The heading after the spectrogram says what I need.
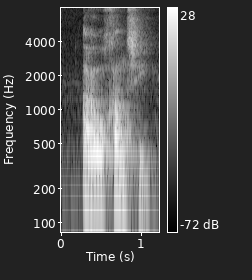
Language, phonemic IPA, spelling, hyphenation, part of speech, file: Dutch, /ɑ.roːˈɣɑn.(t)si/, arrogantie, ar‧ro‧gan‧tie, noun, Nl-arrogantie.ogg
- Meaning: arrogance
